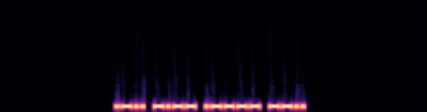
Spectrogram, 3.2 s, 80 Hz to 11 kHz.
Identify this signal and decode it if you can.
Morse code, heard as a keyed tone, about 47 wpm, 700 Hz. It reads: LY1Z
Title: DXCC-100 Call Signs - 4 Characters - Repeated 2x - 50wpm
